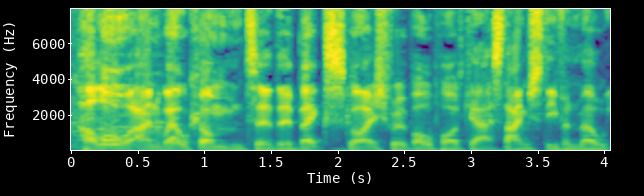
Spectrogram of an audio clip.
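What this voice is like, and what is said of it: Hoarse, worn-out voice. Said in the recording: “my voice is knackered ... your voice tells me that you've had a rough one ... I only ever hear you like that when you've been pissed”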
